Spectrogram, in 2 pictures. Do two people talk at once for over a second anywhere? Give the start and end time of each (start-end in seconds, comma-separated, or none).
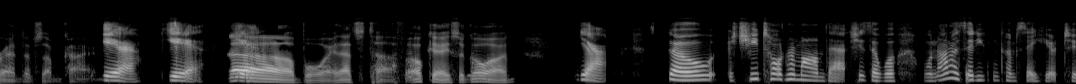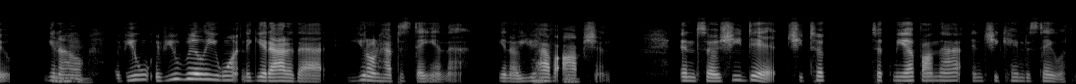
none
